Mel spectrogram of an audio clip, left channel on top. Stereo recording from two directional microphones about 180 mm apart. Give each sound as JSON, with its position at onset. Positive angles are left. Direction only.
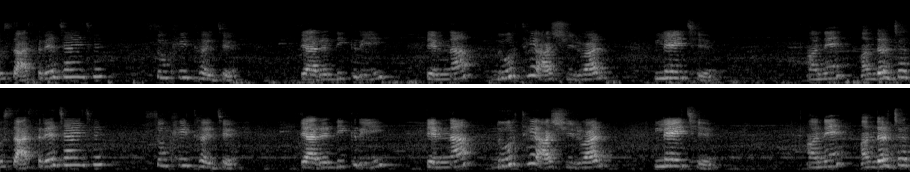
{"t": 0.1, "sound": "a woman's voice", "side_deg": 25}
{"t": 1.8, "sound": "a woman's voice", "side_deg": 25}
{"t": 8.1, "sound": "a woman's voice", "side_deg": 25}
